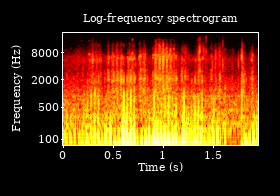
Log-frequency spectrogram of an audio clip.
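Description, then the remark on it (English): A foster kitten riding on a person's shoulder purrs steadily, a low rumbling drone with soft rhythmic pulses that swells and continues for a couple of seconds with no one talking. “foster kitty Gus Gus is currently riding on my shoulder. Say hello, Gus.”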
